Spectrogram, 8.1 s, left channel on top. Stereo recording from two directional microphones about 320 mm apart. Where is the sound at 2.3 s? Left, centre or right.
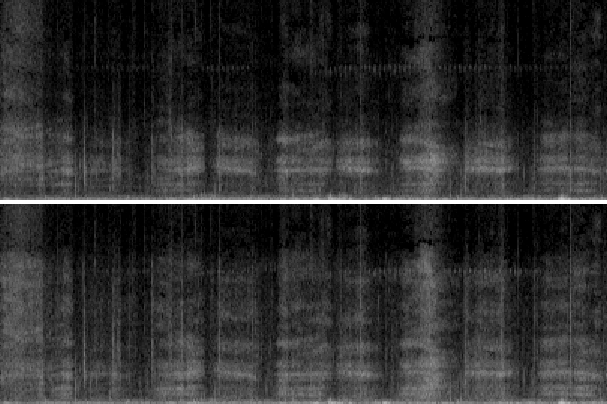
Centre.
